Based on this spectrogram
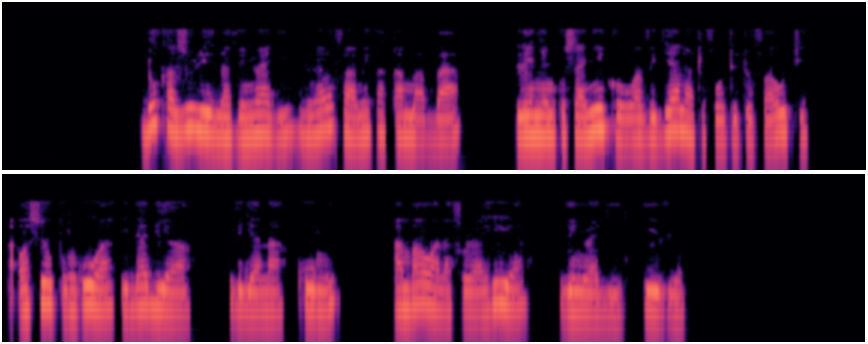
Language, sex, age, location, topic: Swahili, female, 18-24, Dar es Salaam, finance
